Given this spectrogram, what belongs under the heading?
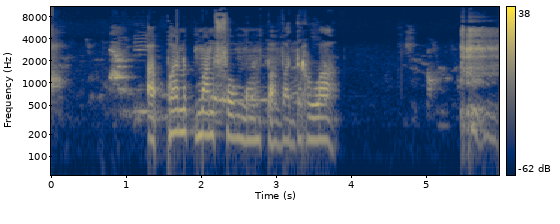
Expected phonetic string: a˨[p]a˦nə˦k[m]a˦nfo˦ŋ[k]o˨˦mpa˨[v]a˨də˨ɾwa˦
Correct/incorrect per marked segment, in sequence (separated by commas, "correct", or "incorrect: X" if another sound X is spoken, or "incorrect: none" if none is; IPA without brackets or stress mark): correct, correct, incorrect: ɡ, correct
